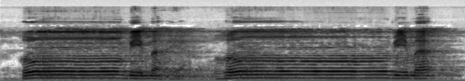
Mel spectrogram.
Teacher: bima bertemu ba ikhfa syafawi, samar dan dengung, mulut dibuka sedikit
